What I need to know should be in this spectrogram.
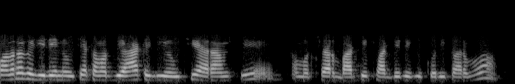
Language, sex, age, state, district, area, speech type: Odia, female, 30-45, Odisha, Bargarh, urban, conversation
